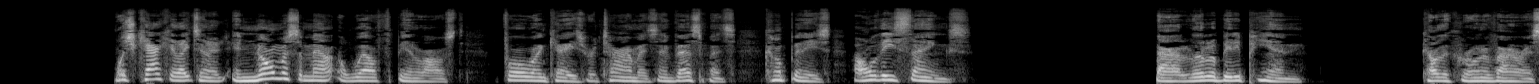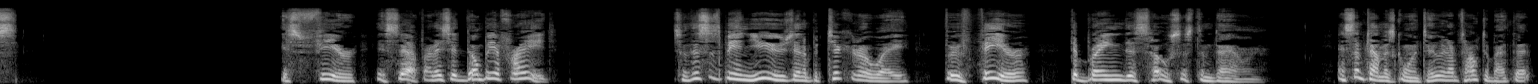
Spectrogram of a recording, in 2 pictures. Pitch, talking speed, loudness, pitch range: 170 Hz, 115 wpm, -17 LUFS, 135-200 Hz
